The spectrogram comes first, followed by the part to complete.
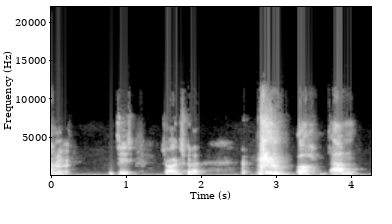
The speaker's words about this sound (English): that's a coronavirus. That's what we call coronavirus sneeze.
